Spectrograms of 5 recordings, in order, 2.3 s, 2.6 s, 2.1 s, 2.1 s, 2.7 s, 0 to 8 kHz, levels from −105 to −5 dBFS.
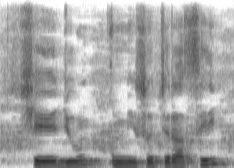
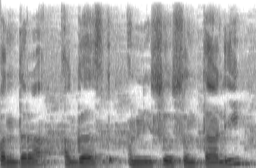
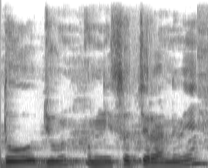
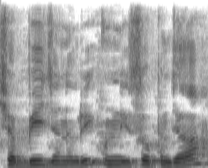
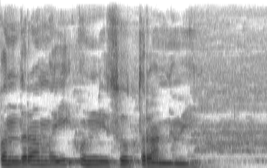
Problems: none marked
